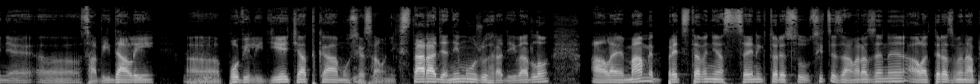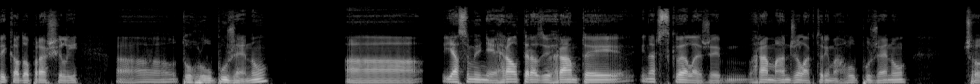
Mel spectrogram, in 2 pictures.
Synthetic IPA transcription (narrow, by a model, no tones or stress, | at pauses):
ɲɛsa̰ʋid̪ali | pɔʋiliɟɪɛcat̪kamusɪasa̰ɔ̰ɲixst̪aɾaɟaɲɛmʊɔʒuɦɾaɟiʋad̪lɔʔalɛmaːmɛpɾɛt̪st̪aʋɛɲɪast͡sɛːnikt̪ɔɾɛːsuːsiːt͡sɛzamɾazɛnɛːʔa̰lɛt̪ɛɾazzmɛnapɾiːklad̪ɔpɾaːʃili | t̪uːɦluːpuʒɛ̰nu | ʔa | jasɔmjuɲɛɦɾalt̪ɛɾazjuɦɾaːmt̪ɔjɛinat͡ʃskʋɛlɛːʒɛɦɾaːmːanʒɛlak̚t̪ɔɾiːmaːɦluːpuʒɛnu | t͡ʃɔ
